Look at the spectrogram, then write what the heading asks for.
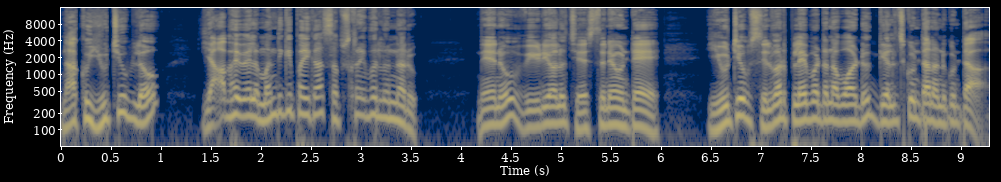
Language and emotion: Telugu, happy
